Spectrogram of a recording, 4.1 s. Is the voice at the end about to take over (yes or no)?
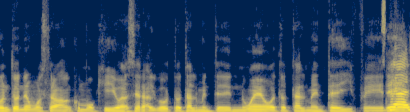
yes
